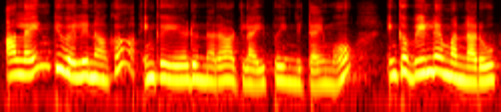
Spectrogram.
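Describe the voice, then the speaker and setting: A woman's voice: on the high side, animated, fairly quick. A woman casually telling a real-life horror story in a colloquial, conversational way.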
